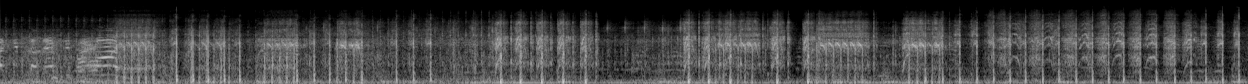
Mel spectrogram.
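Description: A rifle fires rapid bursts of sharp shots close by.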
